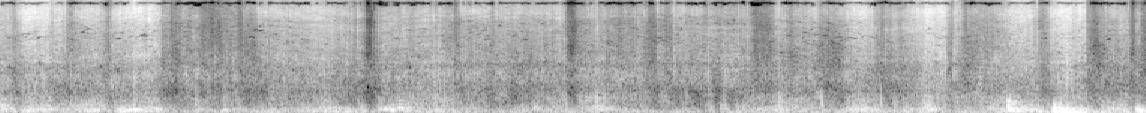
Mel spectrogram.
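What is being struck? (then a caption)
Quilted fabric wall hanging. Fingertips and nails scratch and rub across the stitched texture of a large cream quilted wall hanging, a soft flat fabric resting against a wall. Soft, dry scratching and brushing come in uneven bursts, with a bright airy hiss over a low rumble. The strokes are louder near the start and end and quieter in the middle.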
